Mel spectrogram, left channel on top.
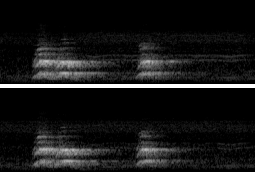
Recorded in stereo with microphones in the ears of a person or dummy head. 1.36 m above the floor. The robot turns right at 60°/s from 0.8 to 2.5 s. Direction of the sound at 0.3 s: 25° right (ahead or behind).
